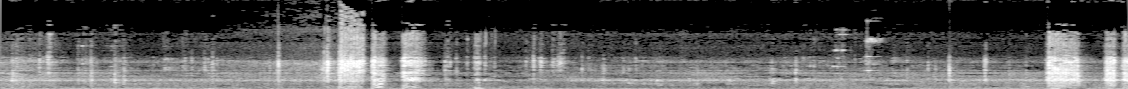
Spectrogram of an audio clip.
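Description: Steady low hum of workshop background noise, with a few short clatters from hand work on a car's front suspension about three and a half seconds in, and again near the end.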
